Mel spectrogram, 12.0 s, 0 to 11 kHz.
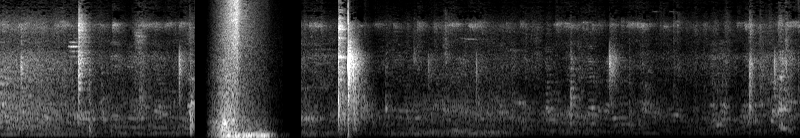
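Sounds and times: whoosh with deep rumble: 3.2s - 4.2s.

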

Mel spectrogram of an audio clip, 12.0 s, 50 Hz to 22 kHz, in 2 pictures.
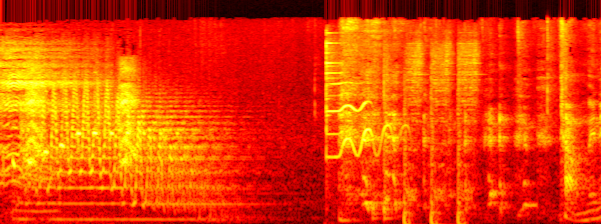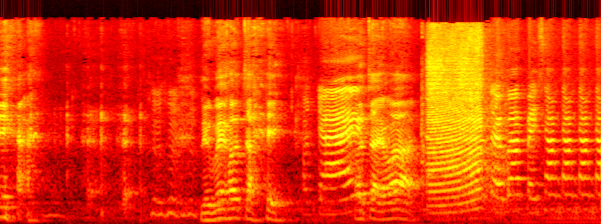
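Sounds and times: distorted echoing music sting: 0.0s - 2.9s.

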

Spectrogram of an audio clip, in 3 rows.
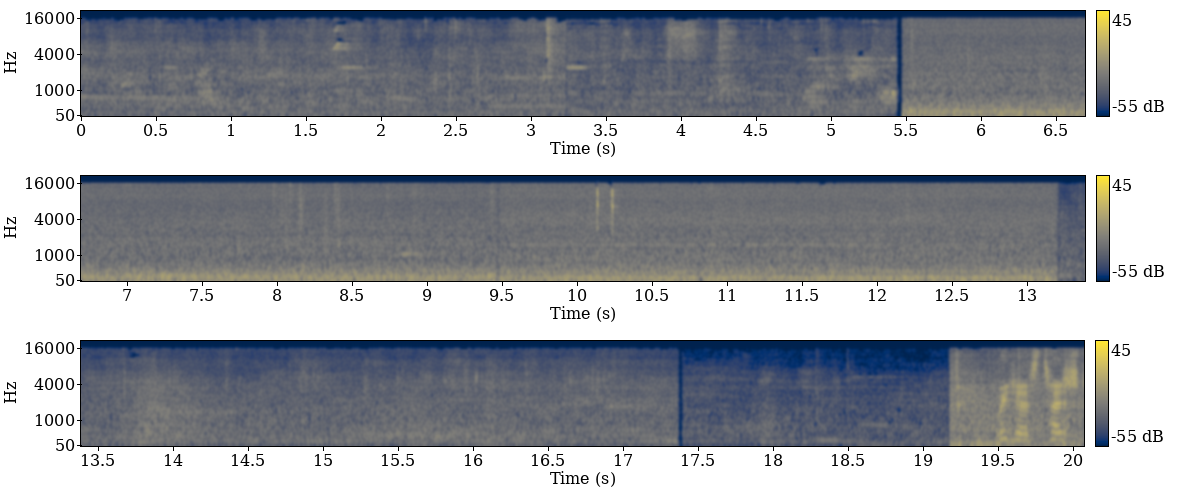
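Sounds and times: airliner cabin engine roar: 5.5s - 13.2s.

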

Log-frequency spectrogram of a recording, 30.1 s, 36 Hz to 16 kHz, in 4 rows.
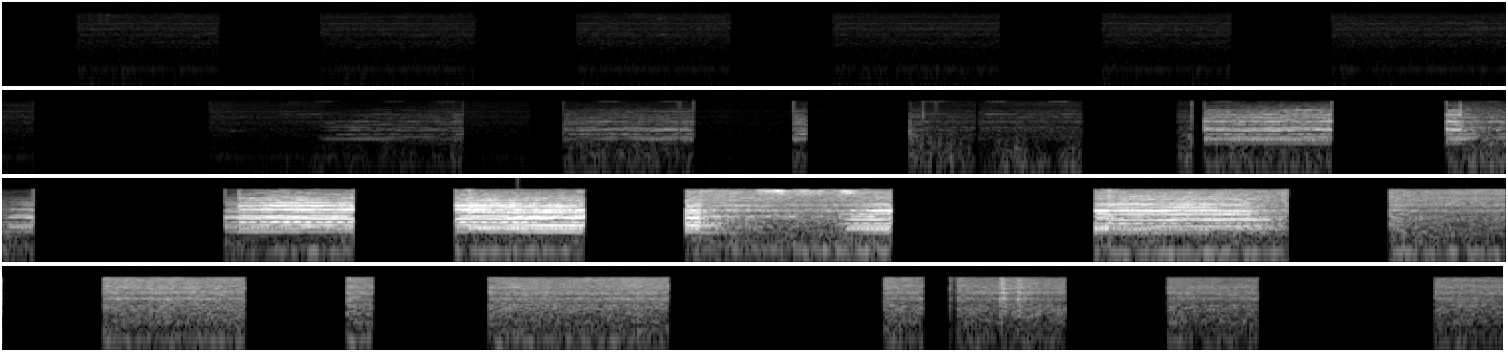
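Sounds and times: locomotive air horn blast: 9.1s - 11.0s, 13.4s - 14.2s, 14.8s - 15.2s, 16.2s - 19.5s, 20.5s - 21.5s
freight train rumbling: 20.5s - 24.4s, 25.0s - 25.9s, 27.0s - 28.8s, 29.8s - 30.0s.

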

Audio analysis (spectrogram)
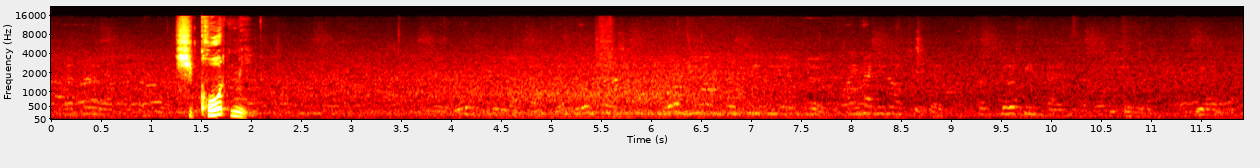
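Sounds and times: distant indistinct voices: 0.0s - 11.9s.

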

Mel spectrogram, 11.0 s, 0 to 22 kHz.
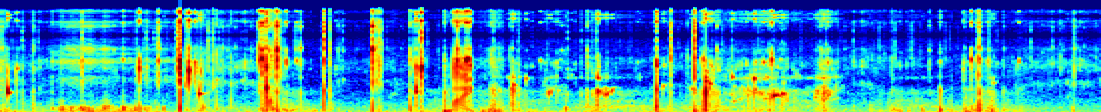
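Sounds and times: water sloshing and gurgling: 0.0s - 11.0s
sharp splashes and knocks: 1.3s - 10.8s.

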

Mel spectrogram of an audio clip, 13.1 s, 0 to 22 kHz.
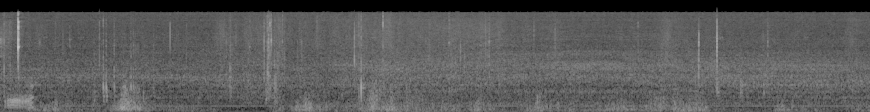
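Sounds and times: wind rumbling on microphone: 0.0s - 13.0s.

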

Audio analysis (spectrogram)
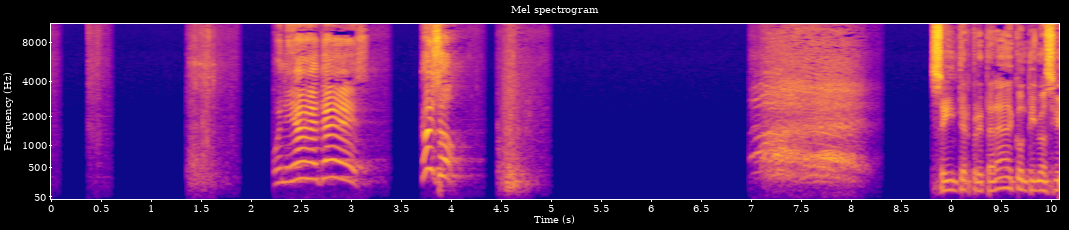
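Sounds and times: soldiers shouting in unison: 7.0s - 8.3s.

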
